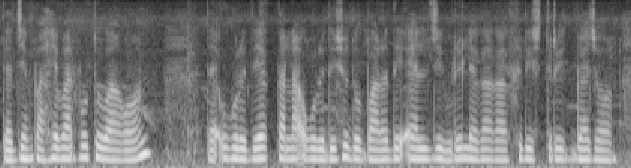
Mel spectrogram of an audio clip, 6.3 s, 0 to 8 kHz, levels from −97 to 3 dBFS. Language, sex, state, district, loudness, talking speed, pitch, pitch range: Chakma, female, Tripura, Unakoti, -14 LUFS, 150 wpm, 180 Hz, 175-185 Hz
